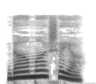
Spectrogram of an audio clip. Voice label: "ದೌಮಾಷಾಯ", kannada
